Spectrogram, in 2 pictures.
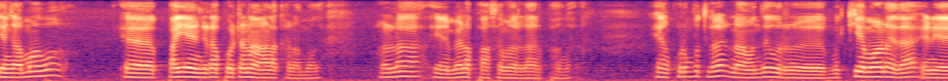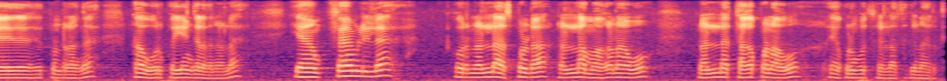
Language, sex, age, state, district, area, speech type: Tamil, male, 45-60, Tamil Nadu, Tiruchirappalli, rural, spontaneous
